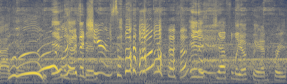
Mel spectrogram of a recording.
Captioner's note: laughing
